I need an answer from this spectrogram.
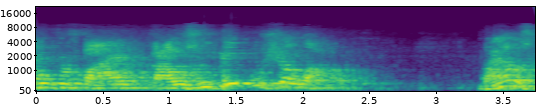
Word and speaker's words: Miami: Miami's not that big at the time. By the way, I'm pronouncing it the way native Miamians do. Miami. M-Y-A-A-M-A. Just by telling you the original spelling of the area.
